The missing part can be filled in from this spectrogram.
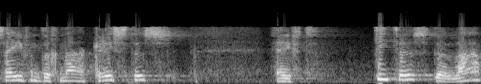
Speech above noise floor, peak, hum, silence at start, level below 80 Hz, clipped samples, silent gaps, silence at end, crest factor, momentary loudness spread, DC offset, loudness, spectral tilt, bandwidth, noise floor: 28 dB; 0 dBFS; none; 0 s; -46 dBFS; 1%; none; 0 s; 12 dB; 20 LU; under 0.1%; -11 LUFS; -5 dB/octave; 12 kHz; -38 dBFS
